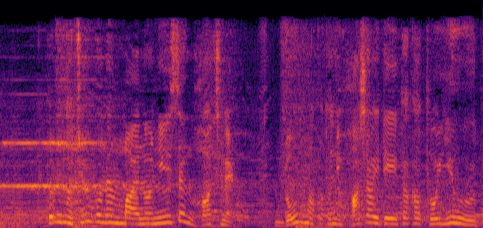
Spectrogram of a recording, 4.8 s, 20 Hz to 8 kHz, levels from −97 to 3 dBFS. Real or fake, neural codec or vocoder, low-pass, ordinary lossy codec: fake; codec, 16 kHz in and 24 kHz out, 2.2 kbps, FireRedTTS-2 codec; 7.2 kHz; AAC, 48 kbps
